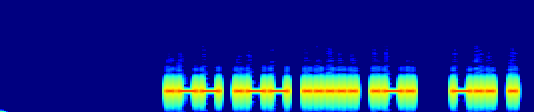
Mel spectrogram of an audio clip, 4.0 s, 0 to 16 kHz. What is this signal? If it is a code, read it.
Morse code, heard as a keyed tone, about 28 wpm, 700 Hz. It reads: WW5R DE
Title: USA Callsign DE Callsign - 4 Characters - 28wpm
